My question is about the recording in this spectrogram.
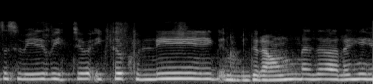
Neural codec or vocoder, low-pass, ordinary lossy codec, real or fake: codec, 16 kHz, 2 kbps, FunCodec, trained on Chinese and English, 25 frames a second; none; none; fake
